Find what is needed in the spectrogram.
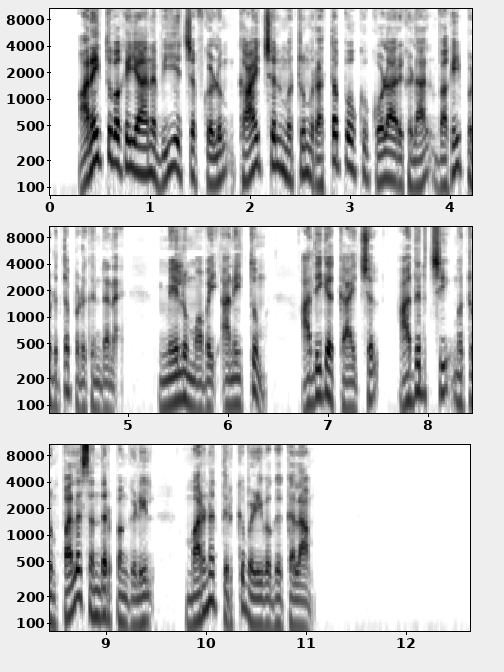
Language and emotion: Tamil, neutral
